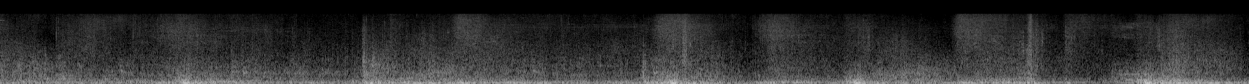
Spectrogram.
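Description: Fiery battle effects crackle and boom.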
